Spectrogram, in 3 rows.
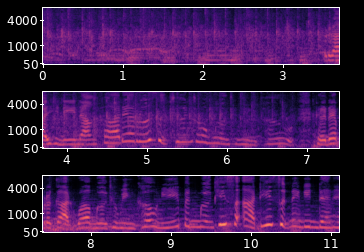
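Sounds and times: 
cheering: 0:00.0 - 0:05.6
applause: 0:00.0 - 0:07.1
speech: 0:03.5 - 0:11.1.

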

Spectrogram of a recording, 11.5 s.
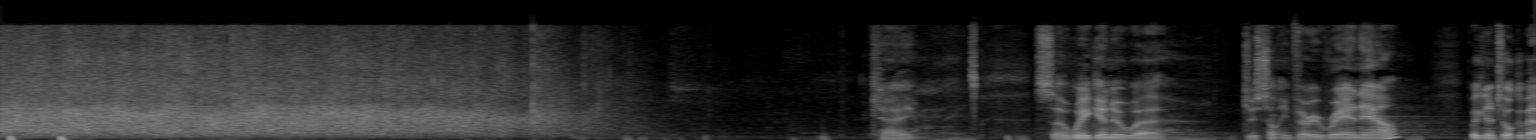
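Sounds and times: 
audience clapping: 0:00.0 - 0:05.0
speech: 0:06.6 - 0:07.0, 0:07.8 - 0:11.5.

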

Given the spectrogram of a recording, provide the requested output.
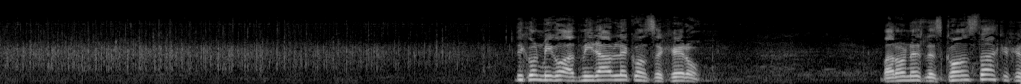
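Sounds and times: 
crowd applauding: 0:00.0 - 0:05.8
speech: 0:05.2 - 0:07.1, 0:08.8 - 0:10.1.

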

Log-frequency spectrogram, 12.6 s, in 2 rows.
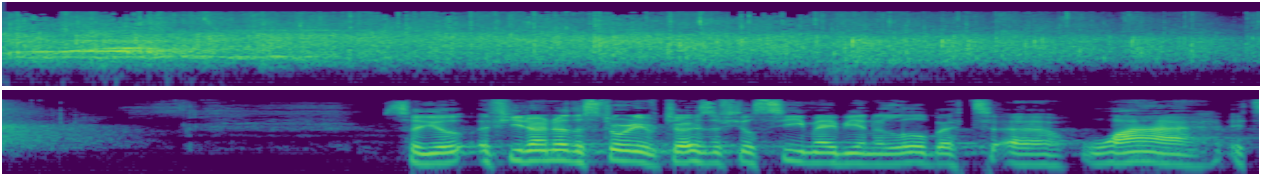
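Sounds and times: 
audience clapping: 0:00.0 - 0:06.8
speech: 0:08.3 - 0:12.5.

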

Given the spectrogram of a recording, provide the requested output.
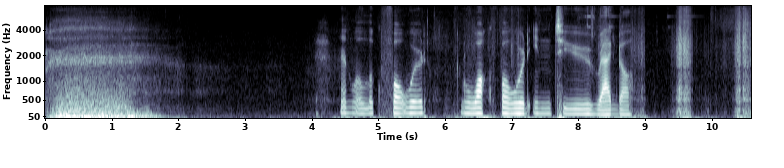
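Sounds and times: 
long slow breath in through the nose, out through mouth during yoga warm-up: 0:00.0 - 0:02.8, 0:03.9 - 0:04.4
speech: 0:04.4 - 0:09.0.

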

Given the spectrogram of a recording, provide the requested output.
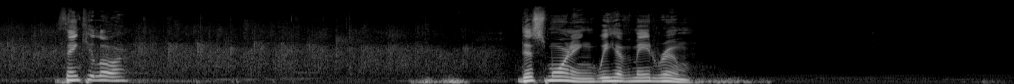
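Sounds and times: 
audience clapping: 0:00.0 - 0:05.4
speech: 0:00.6 - 0:01.4, 0:05.2 - 0:07.0.

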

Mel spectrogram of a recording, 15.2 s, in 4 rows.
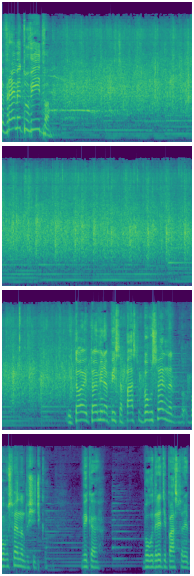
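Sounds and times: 
speech: 0:00.0 - 0:01.2, 0:08.9 - 0:12.4, 0:13.0 - 0:13.5, 0:14.2 - 0:15.1
audience applauding: 0:00.0 - 0:12.0.

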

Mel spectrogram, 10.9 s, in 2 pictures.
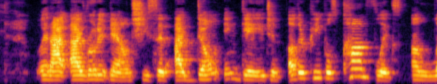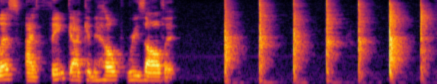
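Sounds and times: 
speech: 0:00.5 - 0:07.7
round of applause: 0:08.3 - 0:10.9.

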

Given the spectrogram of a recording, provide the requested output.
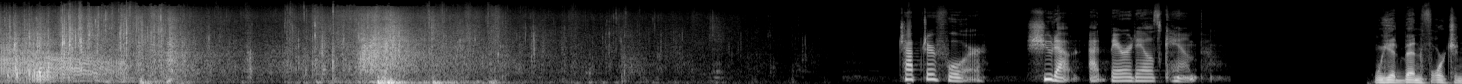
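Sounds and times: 
giant oak falling: 0:00.0 - 0:08.2
speech: 0:09.0 - 0:12.2, 0:13.8 - 0:14.6.

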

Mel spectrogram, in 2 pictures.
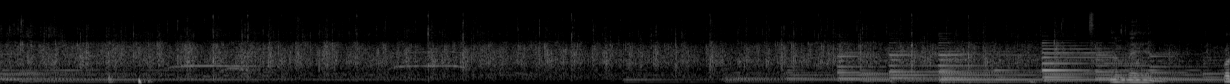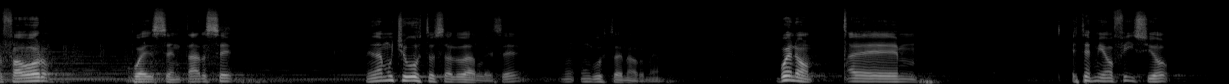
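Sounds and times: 
audience applauding loudly: 0:00.0 - 0:14.0
speech: 0:12.3 - 0:12.9, 0:13.6 - 0:14.8, 0:16.0 - 0:19.0, 0:20.1 - 0:21.6, 0:23.1 - 0:24.1.

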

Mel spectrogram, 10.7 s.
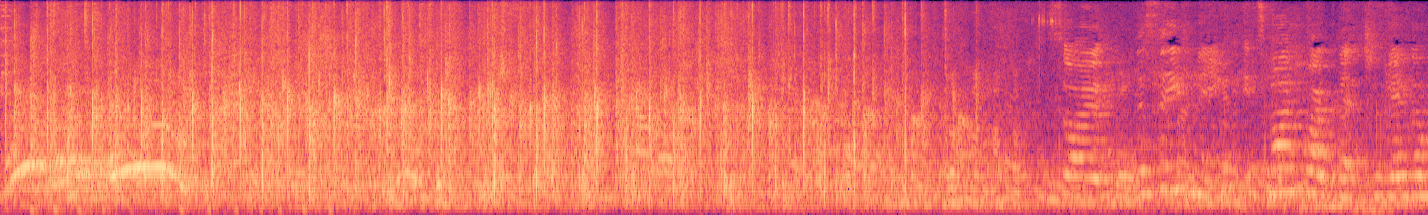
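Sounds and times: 
audience clapping: 0:00.0 - 0:07.9
laughter: 0:02.5 - 0:10.6.

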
